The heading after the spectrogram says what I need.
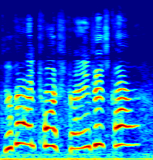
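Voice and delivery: put-on very high squeaky kid voice; high-pitched mock disbelief; shocked kids. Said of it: "I told my kids the story".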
